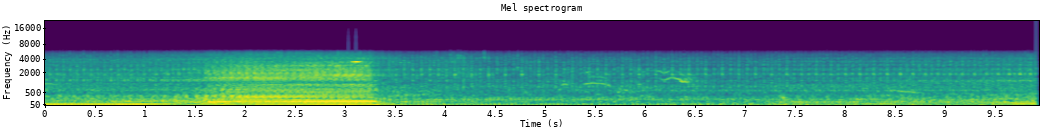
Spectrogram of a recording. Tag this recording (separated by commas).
Vehicle, Speech, Car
